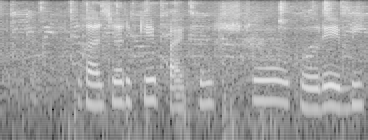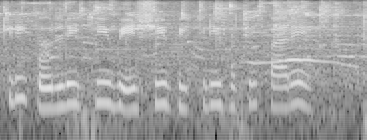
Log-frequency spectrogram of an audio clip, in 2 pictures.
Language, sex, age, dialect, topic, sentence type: Bengali, female, 60-100, Standard Colloquial, agriculture, question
